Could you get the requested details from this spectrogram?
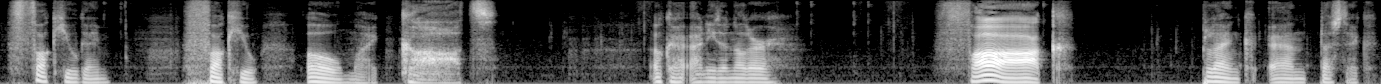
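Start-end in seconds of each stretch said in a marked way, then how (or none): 0.0-4.6 low-energy, sinking exasperation; defeated cursing. Real, not acted. 9.3-10.8 loud, drawn-out curse; frustrated swearing. Real, not acted. Frustrated with the game.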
